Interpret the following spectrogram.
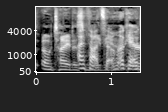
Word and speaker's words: otitis media: How do you pronounce that? It's otitis media.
